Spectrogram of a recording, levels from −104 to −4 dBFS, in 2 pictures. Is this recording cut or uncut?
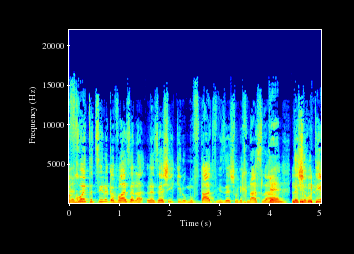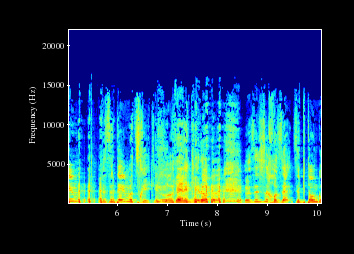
cut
